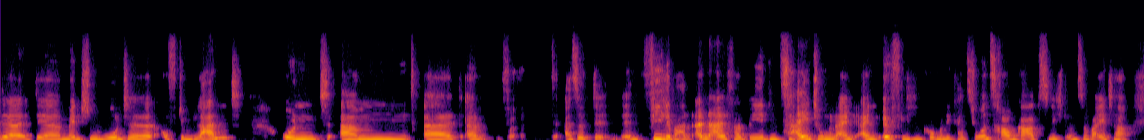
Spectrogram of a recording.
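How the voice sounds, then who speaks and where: A woman's somewhat breathy, fairly high voice at a fairly slow pace, with ordinary pitch variation. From Baden-Württemberg, near Tübingen. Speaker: history professor. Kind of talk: interview. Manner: hesitant with frequent fillers.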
